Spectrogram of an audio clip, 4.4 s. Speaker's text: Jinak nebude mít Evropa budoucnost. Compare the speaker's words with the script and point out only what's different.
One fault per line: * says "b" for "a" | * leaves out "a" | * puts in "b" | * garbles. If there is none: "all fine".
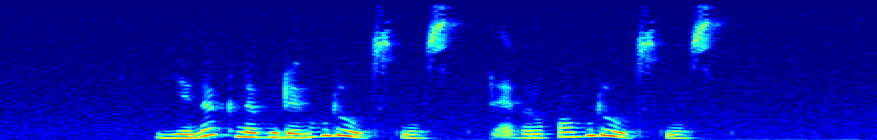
* says "budoucnost" for "mít"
